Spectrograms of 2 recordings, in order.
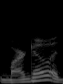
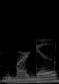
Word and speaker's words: Margot: were the key assignments Margo is actually yeah Margo Margot Robbie freakin put there I mean it is silent I know anywhere first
